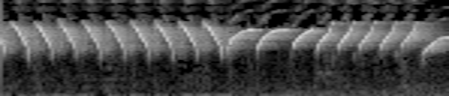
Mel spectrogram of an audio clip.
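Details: Canary singing a richly ornamented master song meant for young canaries to imitate. A fast series of high, descending whistled notes gives way to a run of rising upslurred notes, each repeated about three times per second, with a clean background.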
